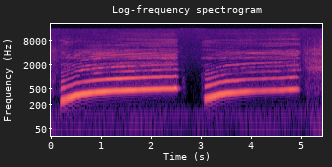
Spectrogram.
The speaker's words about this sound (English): They're testing the sirens, and it like blares through the city. And as kids, we never really paid much attention to it.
